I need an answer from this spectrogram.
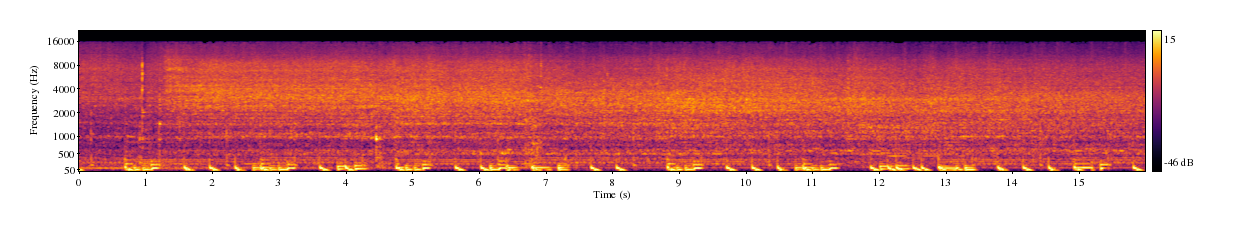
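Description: Chopped onions and bell peppers sizzling in a hot stainless steel pot while turkey wings are laid in with tongs. The sizzle grows louder about a second in and then holds steady, with light scraping and handling of the tongs and pot underneath.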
